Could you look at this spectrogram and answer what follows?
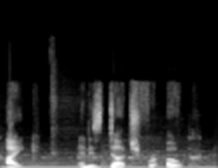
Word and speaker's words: Eyck: after him the name of Eyck, which is pronounced Eyck, and is Dutch for oak.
